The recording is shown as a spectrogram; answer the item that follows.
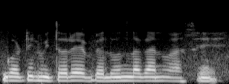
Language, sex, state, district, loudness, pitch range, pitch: Bengali, female, Assam, Hailakandi, -12 LUFS, 170-175 Hz, 175 Hz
